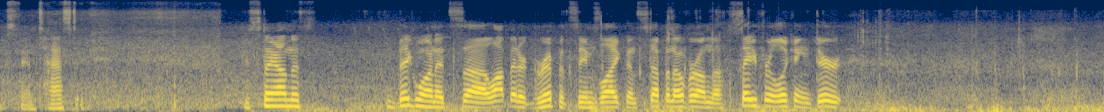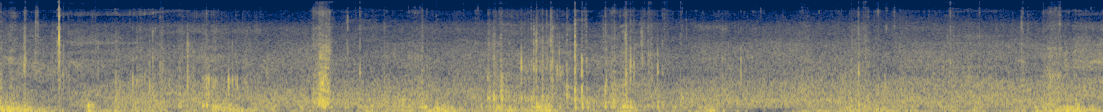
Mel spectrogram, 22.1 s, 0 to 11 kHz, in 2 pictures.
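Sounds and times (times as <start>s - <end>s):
wind buffeting microphone: 0.7s - 22.0s
river rushing: 11.6s - 22.0s
shoes scuffing and clicking on rock: 14.1s - 15.3s.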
